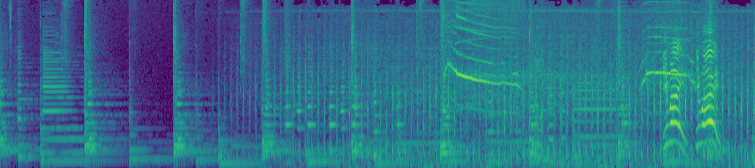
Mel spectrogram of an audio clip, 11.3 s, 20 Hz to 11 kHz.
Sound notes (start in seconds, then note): 3.7 helicopter sound; 6.6 eagle cry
